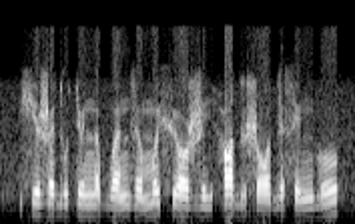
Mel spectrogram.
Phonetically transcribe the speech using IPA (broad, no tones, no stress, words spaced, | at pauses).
xʲeʐədutʏ nɐbɐ nzə məxʲɔ ʐi hɑ dʏʂɔ dəse ŋɡʊ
